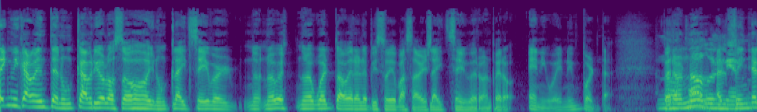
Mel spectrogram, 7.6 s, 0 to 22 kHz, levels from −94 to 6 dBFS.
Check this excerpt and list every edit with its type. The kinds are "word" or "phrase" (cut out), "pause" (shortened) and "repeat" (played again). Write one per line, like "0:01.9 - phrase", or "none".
0:01.7 - phrase
0:04.3 - phrase
0:04.9 - word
